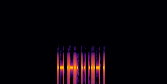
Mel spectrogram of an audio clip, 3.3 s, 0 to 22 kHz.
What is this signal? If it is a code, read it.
Morse code, heard as a keyed tone, about 48 wpm, 700 Hz. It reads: ALIVE
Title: Top 1751-2000 Words 50wpm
